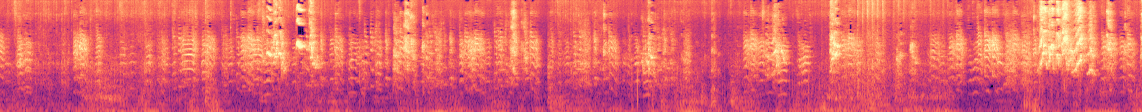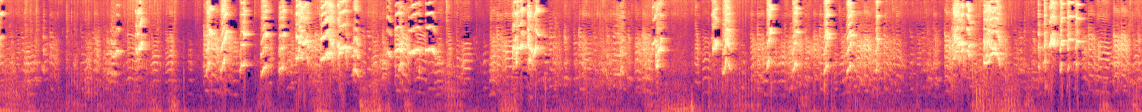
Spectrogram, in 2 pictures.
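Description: Zebra finches and society finches bathing in a shallow dish of water: irregular bursts of splashing and fluttering wings, with the finches' chirps among them.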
